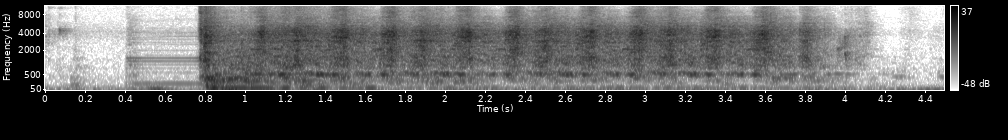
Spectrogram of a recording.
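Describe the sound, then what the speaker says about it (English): A 1979 Chevy C10 with a 454 big block V8 is cranked over for a compression test. The starter spins the engine for about three seconds with a loud, rhythmic, chugging pulse, then stops abruptly. "I'm gonna spin it over and we'll see what kind of compression we got."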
